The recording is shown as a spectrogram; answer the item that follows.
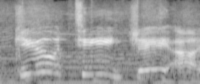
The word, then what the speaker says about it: Cutiejea: pronounce it so basically it's pronounced as this QT j i it's basically like three letters in a sound quoted by EV Iger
